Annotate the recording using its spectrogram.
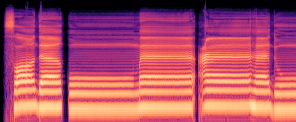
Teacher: Huruf a kita panjangkan dua harakat karena terdapat alif di depannya.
